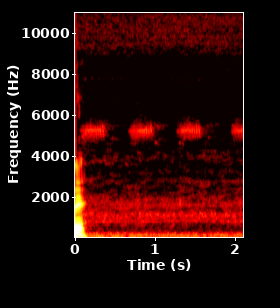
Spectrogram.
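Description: A cricket chirping: short, faint, high-pitched chirps repeating evenly, about three a second.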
